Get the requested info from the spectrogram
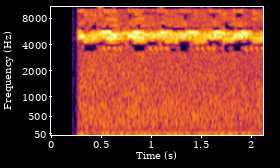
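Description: Crickets chirping in a steady, high-pitched night-time trill that starts just after the beginning.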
